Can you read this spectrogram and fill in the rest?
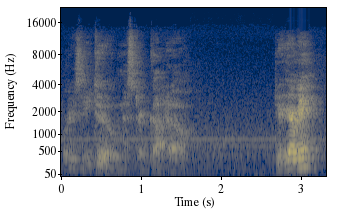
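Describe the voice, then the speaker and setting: An actor playing an anxious, philosophizing tramp in a staged reading, swinging from hushed musing to emphatic outbursts. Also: male voice, medium pitch, sing-song, normal speed, slight background noise. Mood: pressing. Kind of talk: amateur staged play reading. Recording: echoey room, distant mic.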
